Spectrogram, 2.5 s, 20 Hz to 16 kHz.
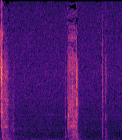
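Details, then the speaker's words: Sharp click, quarter-second whirring buzz and soft final click as a C5 Corvette column lock actuator engages when the key is pulled out with ignition off; Tech2 shows ignition off locked, normal operation. "and you heard the actuator work and now it says ignition off locked and the wheel is now locked"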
